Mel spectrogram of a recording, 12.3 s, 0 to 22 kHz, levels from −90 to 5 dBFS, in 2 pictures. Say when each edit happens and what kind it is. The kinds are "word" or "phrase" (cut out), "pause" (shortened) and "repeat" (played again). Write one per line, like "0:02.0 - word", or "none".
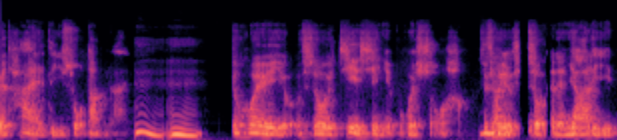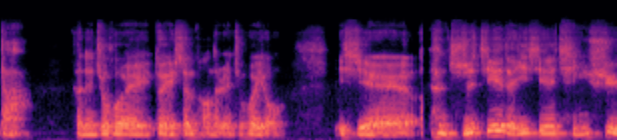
0:04.8 - word
0:10.4 - word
